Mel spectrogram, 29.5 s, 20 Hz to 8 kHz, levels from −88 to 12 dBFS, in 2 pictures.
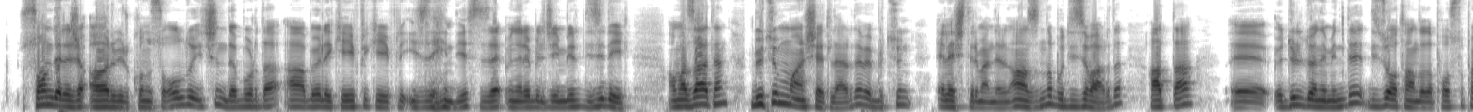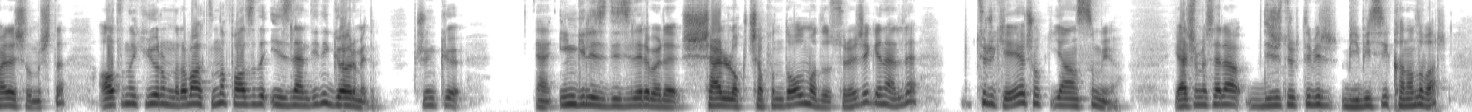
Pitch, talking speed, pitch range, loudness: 135 Hz, 135 wpm, 120-155 Hz, -16 LUFS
